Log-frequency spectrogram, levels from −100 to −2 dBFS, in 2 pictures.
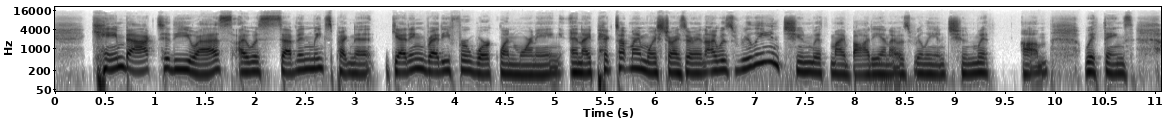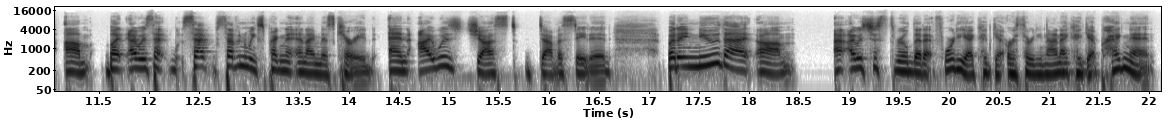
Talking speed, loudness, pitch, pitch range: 220 wpm, -15 LUFS, 185 Hz, 165-225 Hz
